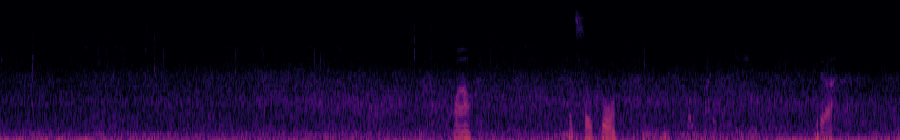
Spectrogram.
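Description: Footsteps crunch on a dirt path scattered with dry leaves.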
